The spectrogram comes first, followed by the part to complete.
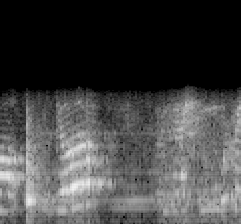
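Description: A child singing a short phrase to an acoustic guitar, with a sharp strum about a quarter second in; the voice breaks off around the middle and starts again near the end.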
